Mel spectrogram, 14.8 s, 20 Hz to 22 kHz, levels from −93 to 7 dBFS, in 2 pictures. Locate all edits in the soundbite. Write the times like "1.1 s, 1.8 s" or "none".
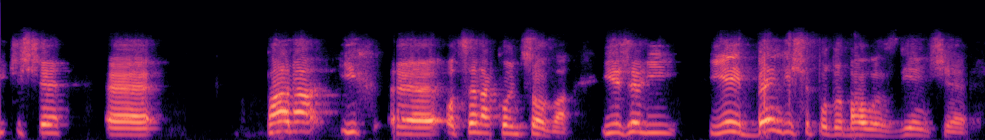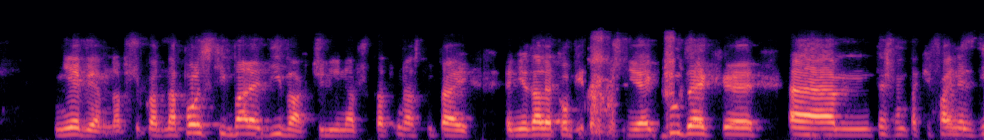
5.2 s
